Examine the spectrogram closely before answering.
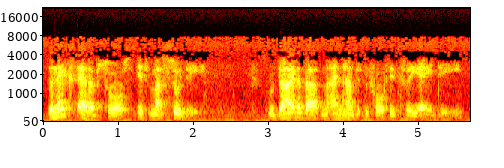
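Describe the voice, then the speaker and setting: A tinny, phone-like recording of a male expert recounting historical sources. His voice is extremely husky with a gravelly creak, and he phrases things in a halting, deliberate way. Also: on the high side. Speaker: expert guest on ancient legends.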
